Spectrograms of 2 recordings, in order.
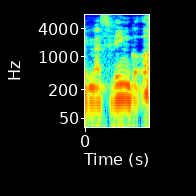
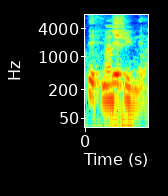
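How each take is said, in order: First: Mock outsider's "Masvingo", mas-VING-go in an English accent; "Masvingo" read as spelt by an English speaker; anglicised pronunciation. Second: "Masvingo" as locals say it, sv blended into one sound; local pronunciation. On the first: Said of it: "I can't say". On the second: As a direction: say "Masvingo" with the Shona whistled sv, close to "sh". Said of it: "I must say". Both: Shown as a demonstration.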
